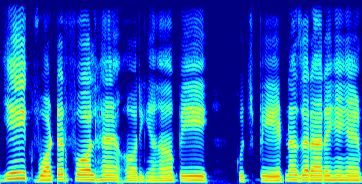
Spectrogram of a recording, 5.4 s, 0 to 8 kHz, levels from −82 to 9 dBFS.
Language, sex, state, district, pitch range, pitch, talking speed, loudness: Hindi, female, Haryana, Rohtak, 175-200 Hz, 185 Hz, 145 wpm, -16 LUFS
